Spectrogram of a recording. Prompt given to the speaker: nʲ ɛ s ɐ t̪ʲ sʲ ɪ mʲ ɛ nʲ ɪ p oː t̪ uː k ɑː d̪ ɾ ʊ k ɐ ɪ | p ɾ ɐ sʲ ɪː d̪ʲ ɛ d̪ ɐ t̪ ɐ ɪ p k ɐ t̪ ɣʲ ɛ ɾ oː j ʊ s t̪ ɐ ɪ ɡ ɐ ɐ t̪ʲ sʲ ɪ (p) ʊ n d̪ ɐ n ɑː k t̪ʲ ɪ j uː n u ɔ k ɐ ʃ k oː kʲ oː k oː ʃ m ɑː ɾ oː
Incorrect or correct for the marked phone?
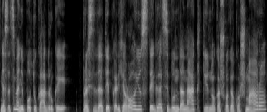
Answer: incorrect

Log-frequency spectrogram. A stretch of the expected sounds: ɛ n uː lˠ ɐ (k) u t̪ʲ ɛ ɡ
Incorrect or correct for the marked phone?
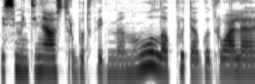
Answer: incorrect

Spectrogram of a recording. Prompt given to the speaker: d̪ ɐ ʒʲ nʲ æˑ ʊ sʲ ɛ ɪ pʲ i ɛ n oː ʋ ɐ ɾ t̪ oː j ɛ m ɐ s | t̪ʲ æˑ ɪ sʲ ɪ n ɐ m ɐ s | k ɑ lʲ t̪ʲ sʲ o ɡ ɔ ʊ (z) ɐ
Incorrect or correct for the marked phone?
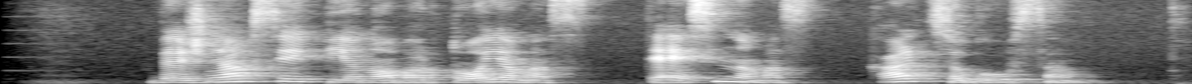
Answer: incorrect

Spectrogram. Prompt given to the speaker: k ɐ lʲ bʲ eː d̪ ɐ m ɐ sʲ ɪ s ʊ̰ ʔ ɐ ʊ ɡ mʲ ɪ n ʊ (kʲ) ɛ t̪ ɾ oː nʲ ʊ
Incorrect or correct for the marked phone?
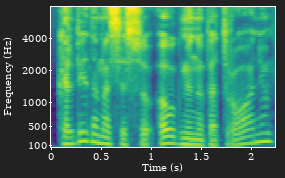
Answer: incorrect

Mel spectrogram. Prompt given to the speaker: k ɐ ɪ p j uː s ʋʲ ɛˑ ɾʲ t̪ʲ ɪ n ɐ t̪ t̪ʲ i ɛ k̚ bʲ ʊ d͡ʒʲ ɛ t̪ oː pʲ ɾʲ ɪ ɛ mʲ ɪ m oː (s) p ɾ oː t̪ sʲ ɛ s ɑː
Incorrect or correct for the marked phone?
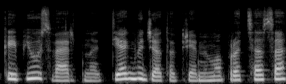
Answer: incorrect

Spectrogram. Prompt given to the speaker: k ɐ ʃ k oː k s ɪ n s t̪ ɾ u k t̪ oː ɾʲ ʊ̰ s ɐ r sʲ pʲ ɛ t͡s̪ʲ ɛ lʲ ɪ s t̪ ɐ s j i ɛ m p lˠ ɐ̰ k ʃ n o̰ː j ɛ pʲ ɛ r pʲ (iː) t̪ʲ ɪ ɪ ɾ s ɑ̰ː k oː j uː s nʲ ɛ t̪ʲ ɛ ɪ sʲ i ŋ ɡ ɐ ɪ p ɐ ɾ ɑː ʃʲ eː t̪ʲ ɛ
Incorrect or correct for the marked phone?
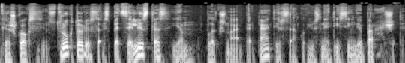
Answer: incorrect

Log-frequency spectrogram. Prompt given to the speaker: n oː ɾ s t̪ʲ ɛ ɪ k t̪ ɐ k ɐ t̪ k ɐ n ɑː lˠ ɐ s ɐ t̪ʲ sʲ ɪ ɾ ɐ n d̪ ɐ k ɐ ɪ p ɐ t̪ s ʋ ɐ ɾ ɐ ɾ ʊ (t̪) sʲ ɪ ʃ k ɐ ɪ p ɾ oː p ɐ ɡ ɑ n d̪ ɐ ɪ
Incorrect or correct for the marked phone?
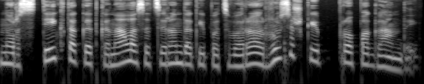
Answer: incorrect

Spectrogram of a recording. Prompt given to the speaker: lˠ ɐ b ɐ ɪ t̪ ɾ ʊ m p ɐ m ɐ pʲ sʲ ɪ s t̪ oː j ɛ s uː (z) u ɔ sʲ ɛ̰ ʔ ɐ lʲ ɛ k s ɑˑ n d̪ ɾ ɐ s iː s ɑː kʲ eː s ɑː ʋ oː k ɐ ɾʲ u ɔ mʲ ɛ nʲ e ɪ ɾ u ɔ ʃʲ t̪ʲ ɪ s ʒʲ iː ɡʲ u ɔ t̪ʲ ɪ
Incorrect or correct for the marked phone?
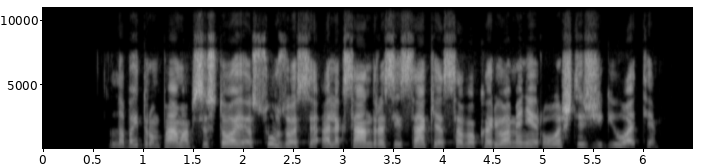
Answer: correct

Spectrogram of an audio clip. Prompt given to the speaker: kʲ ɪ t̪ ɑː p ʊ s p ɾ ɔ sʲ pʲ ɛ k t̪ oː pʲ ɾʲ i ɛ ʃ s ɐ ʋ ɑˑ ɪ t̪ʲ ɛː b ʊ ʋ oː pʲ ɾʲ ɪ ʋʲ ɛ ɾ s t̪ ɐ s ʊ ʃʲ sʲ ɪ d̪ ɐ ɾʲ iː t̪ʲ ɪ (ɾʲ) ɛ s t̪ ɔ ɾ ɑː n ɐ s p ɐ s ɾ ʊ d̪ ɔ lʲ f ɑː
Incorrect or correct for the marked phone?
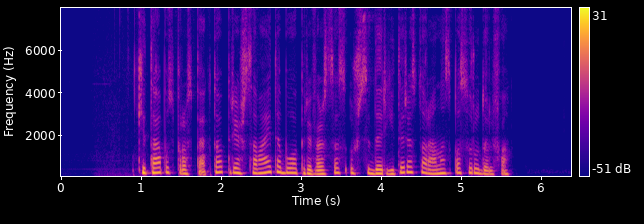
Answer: correct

